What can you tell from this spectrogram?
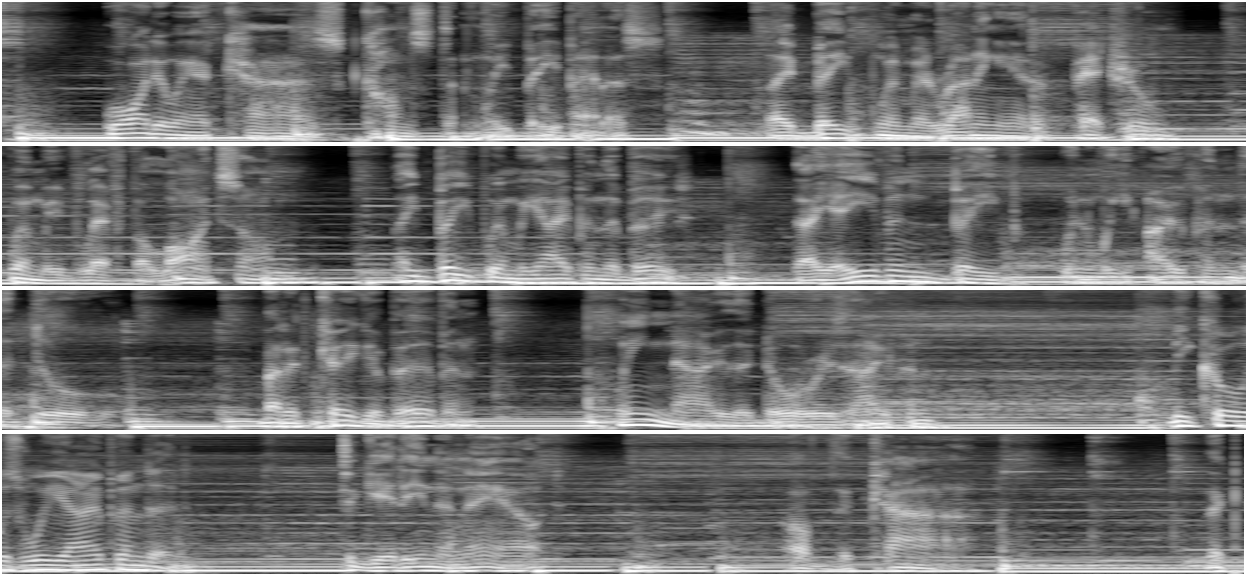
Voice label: radio; Cougar Bourbon; Auto Electrical Madness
